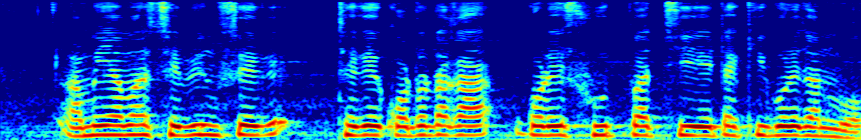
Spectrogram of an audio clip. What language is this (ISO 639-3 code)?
ben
